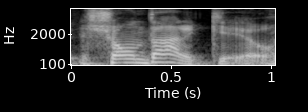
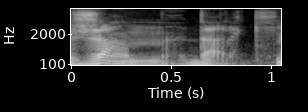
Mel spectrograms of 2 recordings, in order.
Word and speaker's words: Jeanne d'Arc: Det ska vara Jeanne d'Arc. – Mm. – Och jag säger Jean d'Arc.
